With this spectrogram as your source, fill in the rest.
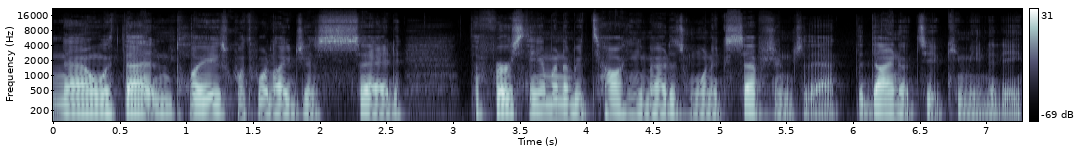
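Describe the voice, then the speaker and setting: On a very clean recording with a silent background, a man speaks quietly at a fairly quick pace, his medium pitch showing ordinary variation. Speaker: commentary YouTuber. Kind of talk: rant.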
